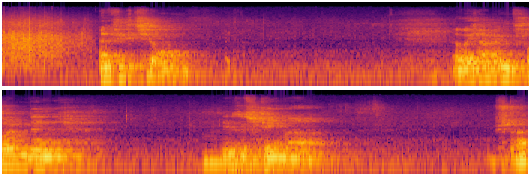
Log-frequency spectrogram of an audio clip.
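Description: An elderly man sings into a microphone.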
